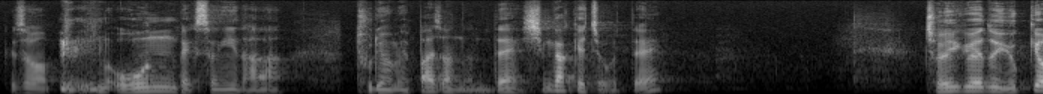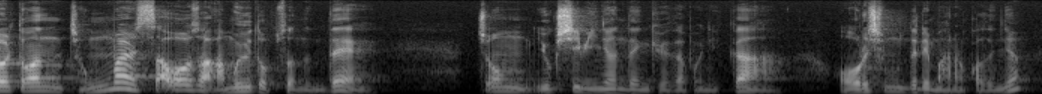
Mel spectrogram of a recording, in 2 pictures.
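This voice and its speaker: Lively low-voiced male pastor preaching. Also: normal speed. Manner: animated storytelling, dropping to a hush and rising sharply. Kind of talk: sermon.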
